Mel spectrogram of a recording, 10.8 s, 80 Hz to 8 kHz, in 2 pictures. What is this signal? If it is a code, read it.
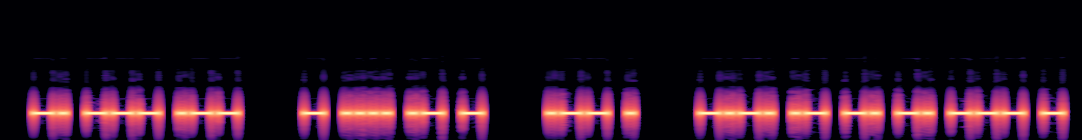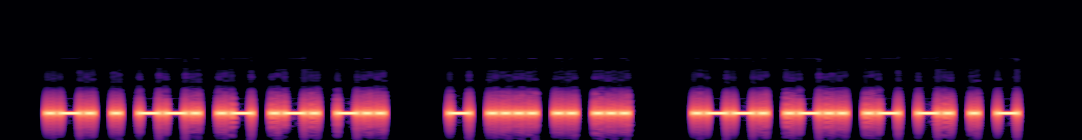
Morse code, heard as a keyed tone, about 37 wpm, 650 Hz. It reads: NOW THAT WE CANNOT REGARD THIS PLANET
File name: Book Two / 10-Chapter 10 - Epilogue - 36 WPM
